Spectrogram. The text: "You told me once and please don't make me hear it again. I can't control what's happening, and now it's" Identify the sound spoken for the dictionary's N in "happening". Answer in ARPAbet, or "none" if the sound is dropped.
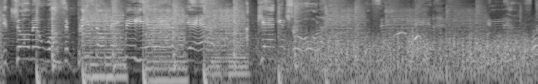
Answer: none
